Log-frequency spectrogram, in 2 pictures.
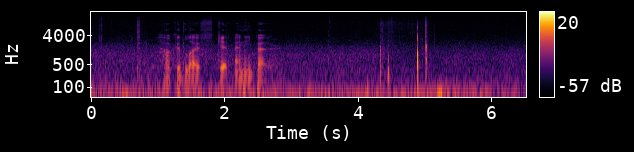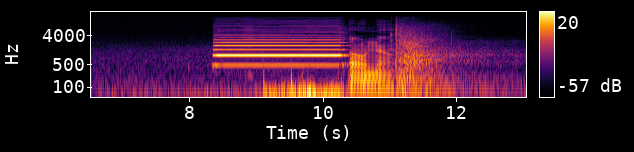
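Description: A young man speaks calmly close by.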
